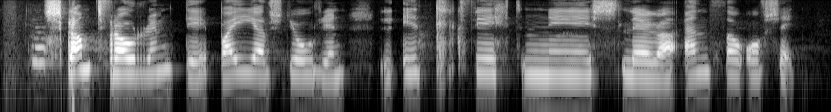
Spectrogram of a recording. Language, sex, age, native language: Icelandic, male, 12, Icelandic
